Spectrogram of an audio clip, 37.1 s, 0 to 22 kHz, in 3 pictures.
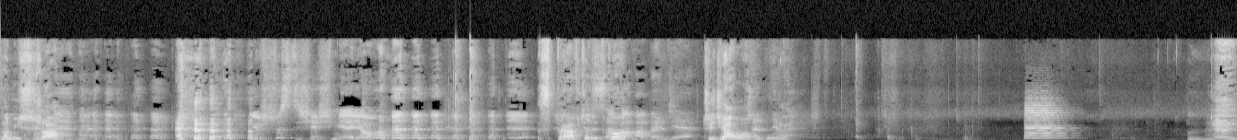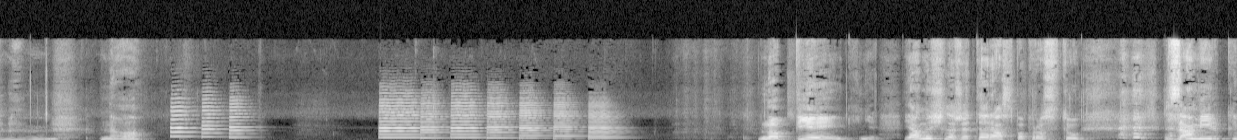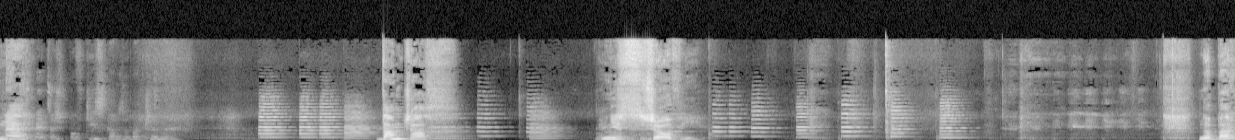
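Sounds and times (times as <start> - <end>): electronic keyboard melody: 10.2 - 10.9, 14.0 - 15.1, 16.1 - 18.8, 27.3 - 34.8.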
